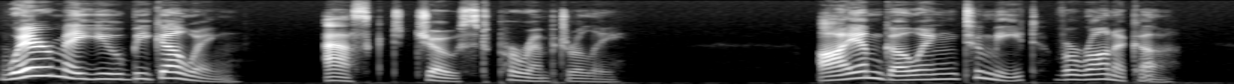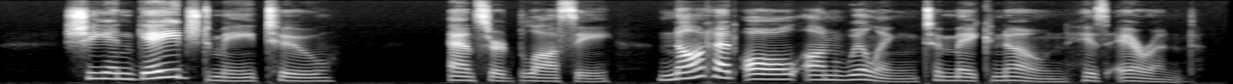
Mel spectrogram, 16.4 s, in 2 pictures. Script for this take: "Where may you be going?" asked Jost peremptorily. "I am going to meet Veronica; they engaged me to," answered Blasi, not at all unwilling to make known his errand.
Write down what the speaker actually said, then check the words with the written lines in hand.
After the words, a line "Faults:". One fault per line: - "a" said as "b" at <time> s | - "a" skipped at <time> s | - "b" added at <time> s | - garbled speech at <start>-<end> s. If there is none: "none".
"Where may you be going?" asked Jost peremptorily. "I am going to meet Veronica; she engaged me to," answered Blasi, not at all unwilling to make known his errand.
Faults:
- "they" said as "she" at 8.7 s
